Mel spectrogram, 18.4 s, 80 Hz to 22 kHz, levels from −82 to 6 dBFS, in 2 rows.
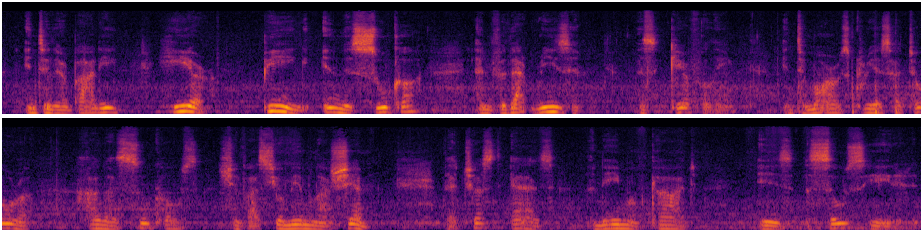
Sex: male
